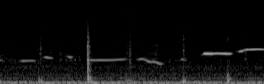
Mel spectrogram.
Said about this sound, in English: You know the song I'm whistling? No. The Yellow Rose of Texas.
